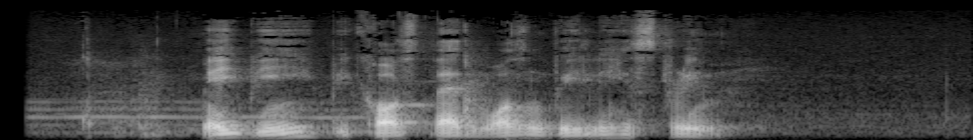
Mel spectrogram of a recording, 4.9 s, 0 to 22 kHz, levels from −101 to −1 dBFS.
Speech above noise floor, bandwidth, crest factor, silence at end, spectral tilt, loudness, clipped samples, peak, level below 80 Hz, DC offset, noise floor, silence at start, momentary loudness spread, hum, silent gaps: 38 dB; 16 kHz; 24 dB; 1.25 s; -5 dB/octave; -26 LUFS; under 0.1%; -4 dBFS; -72 dBFS; under 0.1%; -63 dBFS; 0.35 s; 23 LU; none; none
